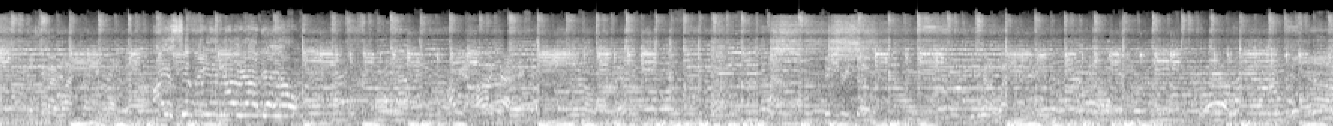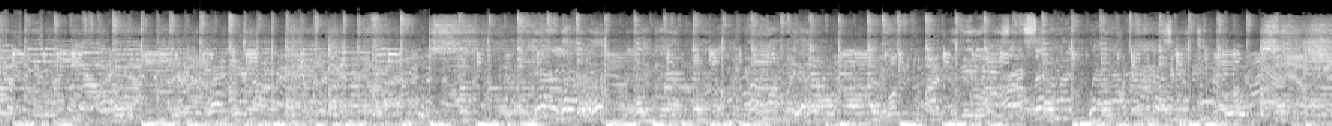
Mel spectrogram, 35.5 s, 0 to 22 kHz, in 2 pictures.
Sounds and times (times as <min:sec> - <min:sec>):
Speech: 0:00.0 - 0:09.3, 0:10.8 - 0:35.5
Music: 0:00.0 - 0:35.5.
